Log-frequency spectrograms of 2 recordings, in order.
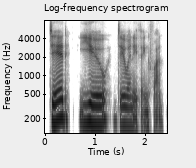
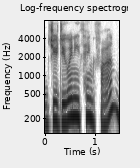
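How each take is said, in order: First: The opening 'did you' is said as two clear words. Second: The opening 'did you' is blurred into one reduced syllable. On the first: "what they're actually saying is" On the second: "You might be confused when you say"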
